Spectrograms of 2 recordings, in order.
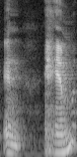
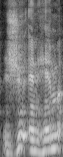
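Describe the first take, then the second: First: Said in the usual way. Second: "him" said the French way, rising at the end; "je and him" in a mock French accent. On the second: Shown as a demonstration. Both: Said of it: "I don't know how to say him in French".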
